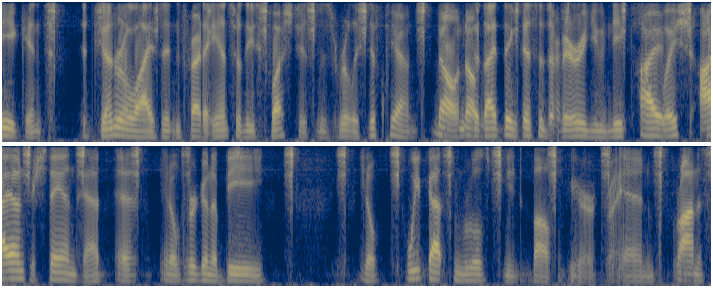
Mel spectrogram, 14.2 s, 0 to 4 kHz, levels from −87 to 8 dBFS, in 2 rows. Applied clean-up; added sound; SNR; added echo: neural separator model SepFormer WHAM!.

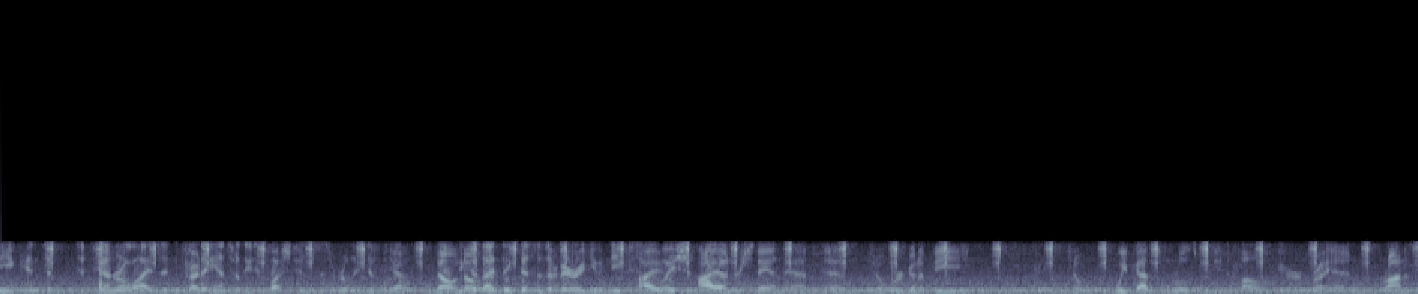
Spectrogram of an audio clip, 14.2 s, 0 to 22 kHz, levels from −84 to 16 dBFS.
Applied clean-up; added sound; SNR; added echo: none; Insect; 2 dB; none.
